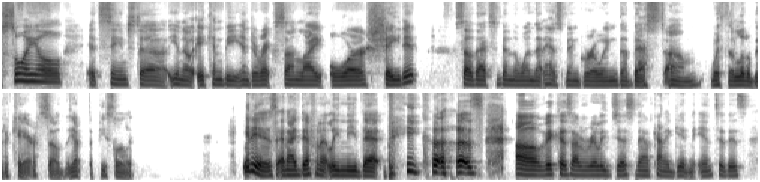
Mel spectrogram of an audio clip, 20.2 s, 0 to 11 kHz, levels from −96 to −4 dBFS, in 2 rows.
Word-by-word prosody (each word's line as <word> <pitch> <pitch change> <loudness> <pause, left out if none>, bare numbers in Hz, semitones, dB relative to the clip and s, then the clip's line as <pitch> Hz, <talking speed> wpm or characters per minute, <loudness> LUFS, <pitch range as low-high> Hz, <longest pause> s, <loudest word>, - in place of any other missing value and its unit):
soil, 220 - 0 0.3
it 125 0 -9
seems 135 -2 -8
to 125 -3 -4
you 145 - -4
know, 125 -2 -5
it 125 0 -3
can 130 -3 -5
be 120 -3 -6
in 125 0 -6
direct 120 +2 -5
sunlight 125 -3 -4
or 125 +2 0
shaded, 135 +10 -1 0.5
so 130 - -1
that's 125 0 -4
been 130 -2 -6
the 120 - -6
one 120 -1 -6
that 115 +3 -7
has 140 -1 -9
been 115 -2 -8
growing 115 0 -5
the 115 -1 -7
best, 115 0 -5
um, 115 -1 -6
with 125 0 -5
a 115 - -4
little 115 -1 0
bit - - -8
of - - -14
care. - - -8
So - - -9
the - - -12
yep, - - -7
the - - -17
peace - - -14
lily. - - -9 1.5
It 125 0 +6
is, 130 +1 +6
and 145 - +3
I 140 0 +4
definitely 145 -3 +2
need 130 -2 +1
that 125 -1 +5 0.3
because 200 -5 +7 0.4
uh, 145 -4 +7
because 155 +1 +1
I'm 140 -1 -1
really 140 0 -2
just 135 +2 -6
now 135 -1 -6
kinda 130 -2 -7
getting 125 +3 -6
into 135 +3 -8
this 130 +1 -7
130 Hz, 165 wpm, -21 LUFS, 120-140 Hz, 1.5 s, because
